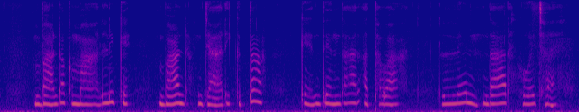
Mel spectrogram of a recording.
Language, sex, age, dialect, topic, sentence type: Maithili, female, 25-30, Eastern / Thethi, banking, statement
